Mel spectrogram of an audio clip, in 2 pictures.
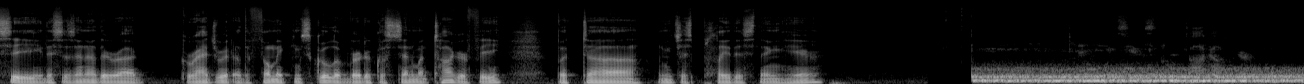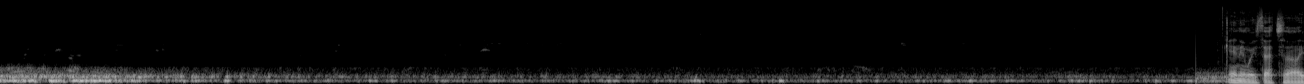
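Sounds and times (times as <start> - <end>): airliner engines and airflow rumble: 9.7 - 22.7.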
